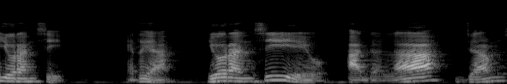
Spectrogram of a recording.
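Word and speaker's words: 열한 시: yoranso ya yoran yoran dibacanya kan kalau tulisan itu yolhan tapi kita bacanya yoransi itu ya yoranso adalah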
